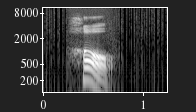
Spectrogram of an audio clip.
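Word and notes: hou: tone 4

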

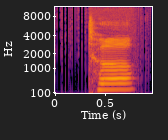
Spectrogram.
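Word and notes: te: tone 1

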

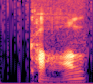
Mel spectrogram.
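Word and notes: kang: tone 3

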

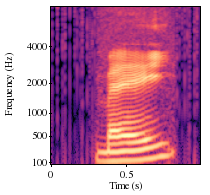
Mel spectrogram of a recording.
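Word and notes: mei: tone 2

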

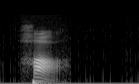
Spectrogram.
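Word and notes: ha4: tone 4

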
